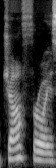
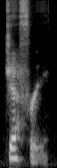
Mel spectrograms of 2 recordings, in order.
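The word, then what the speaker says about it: Geoffroy: And when I introduced her to Danny and Sandy, she corrected my pronunciation of Joffroyy's spider monkeys. Apparently, it's Joffroy, not Jeffrey.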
